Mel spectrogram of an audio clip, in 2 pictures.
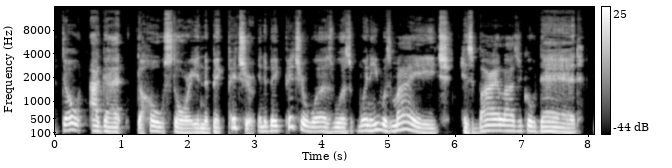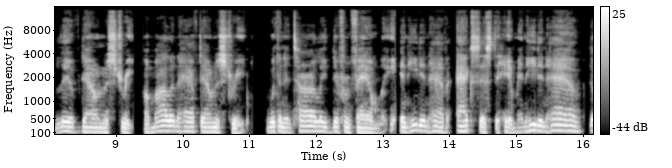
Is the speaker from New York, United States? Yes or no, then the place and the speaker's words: yes; New York City, New York, United States; I grew up in Harlem, and I was probably about 8 years old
